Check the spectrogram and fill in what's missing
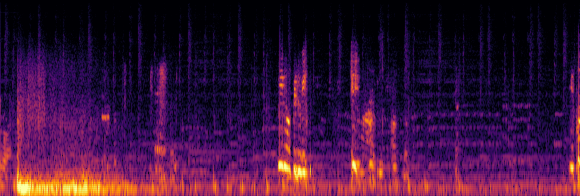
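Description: Explosions in the video game PUBG Mobile, several sharp booms and bursts in game combat, with deep rumbling early on, while players talk over the action.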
